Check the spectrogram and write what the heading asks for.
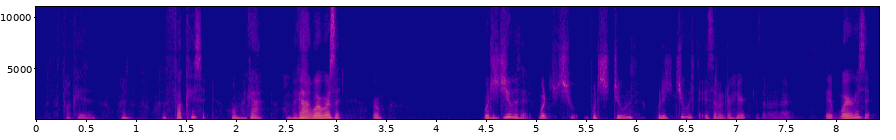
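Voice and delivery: hushed, breathless whisper as the cat searching. Retold or imitated. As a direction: whisper frantically like a hunting cat. Cat voiced searching for tassel.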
